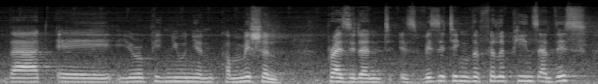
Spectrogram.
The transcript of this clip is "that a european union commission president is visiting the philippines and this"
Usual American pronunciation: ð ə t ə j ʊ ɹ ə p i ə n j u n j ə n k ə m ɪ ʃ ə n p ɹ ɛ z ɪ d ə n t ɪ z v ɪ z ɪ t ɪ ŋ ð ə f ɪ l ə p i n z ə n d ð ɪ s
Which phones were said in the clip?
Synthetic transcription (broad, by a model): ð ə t ə j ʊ ɹ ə p i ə n j u n j ə n k ə m ɪ ʃ ə n p ɹ ɛ z ɪ d ə n t ɪ z v ɪ z ɪ t ɪ ŋ ð ə f ɪ l ə p i n z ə n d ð ɪ s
